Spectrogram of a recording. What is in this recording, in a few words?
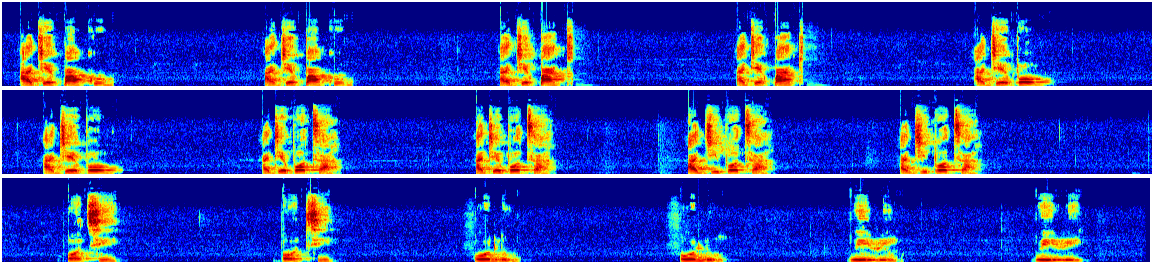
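ajibota, Nigerian Pidgin, female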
